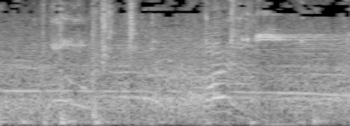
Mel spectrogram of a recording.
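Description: Live NBA game sound: a basketball bouncing on the hardwood court and sneakers squeaking over crowd noise. A short, high whistle near the end as a foul is called on a drive to the basket.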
